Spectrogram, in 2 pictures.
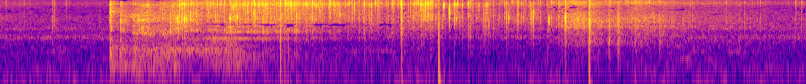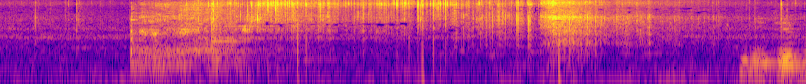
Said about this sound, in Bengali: এই যে ভাজা তেলটা যে এই যে ধনিয়া পাতার উপরে পড়ছে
